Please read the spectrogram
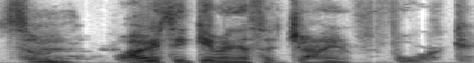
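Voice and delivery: leaning-in, conspiratorial stage whisper. Playing a character who leans in to ask a companion: half-whispering in character. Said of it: "lean into Livia and whisper".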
